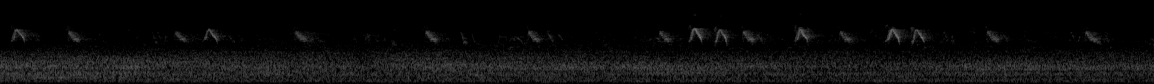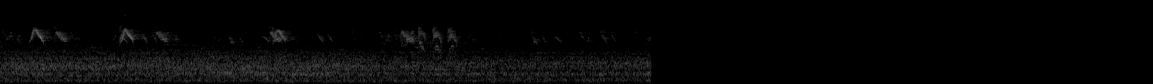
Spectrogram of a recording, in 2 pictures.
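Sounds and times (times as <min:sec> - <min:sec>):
birds chirping: 0:00.0 - 0:18.1.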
